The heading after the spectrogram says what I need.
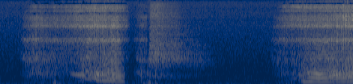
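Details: Snoring recording made as sleep ASMR: two loud, rattling snores on breathing in, separated by quieter breathing out; ordinary snoring during sleep.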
